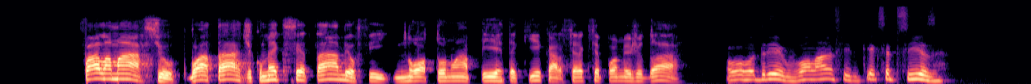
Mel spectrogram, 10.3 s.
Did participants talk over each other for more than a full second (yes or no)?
no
